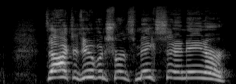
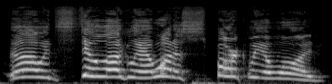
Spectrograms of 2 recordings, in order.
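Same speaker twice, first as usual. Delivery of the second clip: put-on loud, slow kid's whine of complaint; whiny shout; 6 semitones higher, 8 dB louder, slower than usual. Kid shouts at Linus that the tree is ugly, slow whiny yell.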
